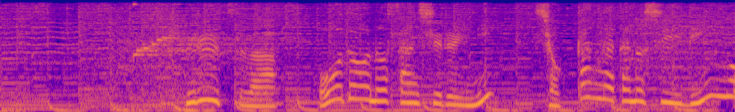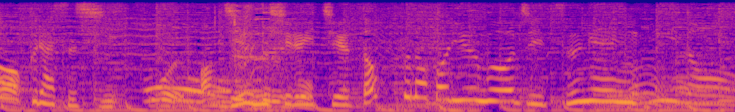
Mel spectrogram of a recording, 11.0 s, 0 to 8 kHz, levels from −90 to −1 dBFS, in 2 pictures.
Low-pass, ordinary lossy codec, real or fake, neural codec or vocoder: 7.2 kHz; none; real; none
